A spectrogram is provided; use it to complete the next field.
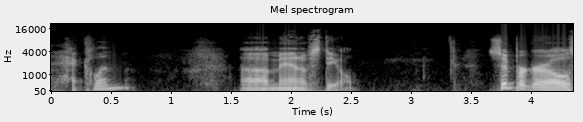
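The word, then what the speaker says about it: Hoechlin: really like the tyler i think that's supposed to be pronounced hecklin uh man of steel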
